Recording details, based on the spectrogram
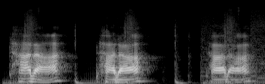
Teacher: you use the tip of your tongue against this alveolar Ridge to form this plosive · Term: alveolar plosive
